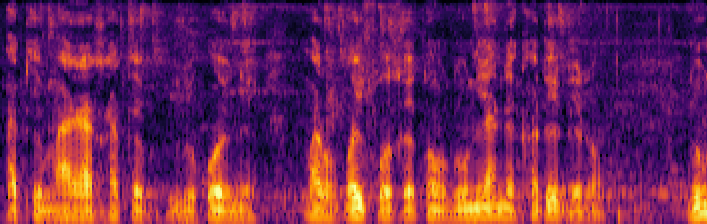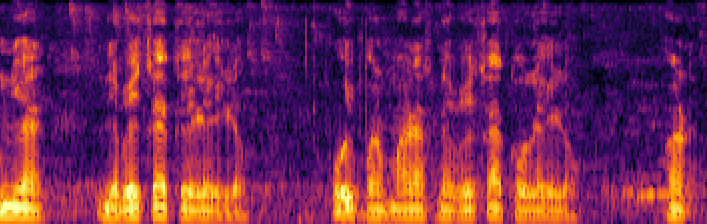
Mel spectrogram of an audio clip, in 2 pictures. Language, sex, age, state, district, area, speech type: Gujarati, male, 60+, Gujarat, Rajkot, urban, spontaneous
